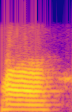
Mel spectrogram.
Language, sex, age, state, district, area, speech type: Hindi, male, 18-30, Bihar, Vaishali, rural, conversation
